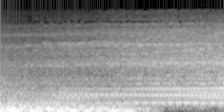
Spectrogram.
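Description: Dramatic background score for a TV fantasy serial: a deep rumble under sustained, steady tones that come in about half a second in. The low rumble drops away near the end.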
